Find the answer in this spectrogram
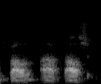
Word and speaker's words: falchion: She's also carrying a big, long falchion.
